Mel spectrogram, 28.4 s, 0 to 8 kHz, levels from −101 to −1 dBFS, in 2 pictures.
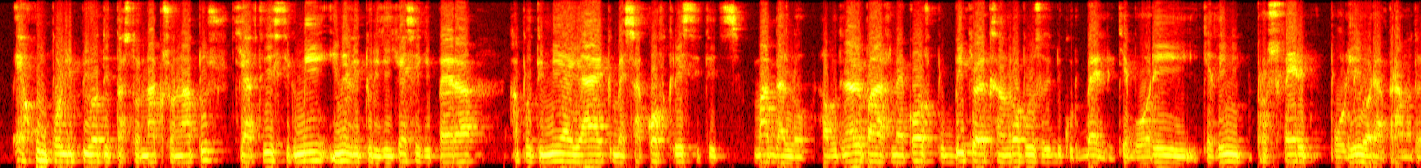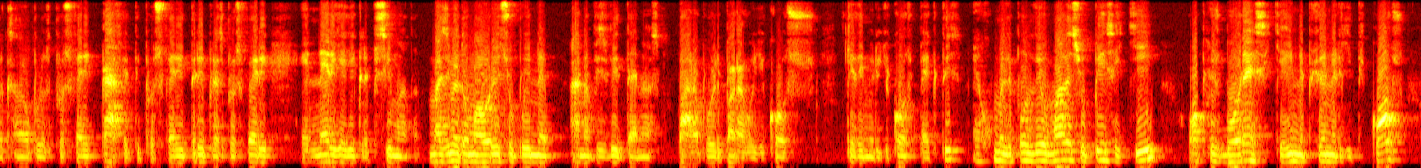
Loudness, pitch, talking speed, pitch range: -20 LUFS, 125 Hz, 170 wpm, 115-130 Hz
